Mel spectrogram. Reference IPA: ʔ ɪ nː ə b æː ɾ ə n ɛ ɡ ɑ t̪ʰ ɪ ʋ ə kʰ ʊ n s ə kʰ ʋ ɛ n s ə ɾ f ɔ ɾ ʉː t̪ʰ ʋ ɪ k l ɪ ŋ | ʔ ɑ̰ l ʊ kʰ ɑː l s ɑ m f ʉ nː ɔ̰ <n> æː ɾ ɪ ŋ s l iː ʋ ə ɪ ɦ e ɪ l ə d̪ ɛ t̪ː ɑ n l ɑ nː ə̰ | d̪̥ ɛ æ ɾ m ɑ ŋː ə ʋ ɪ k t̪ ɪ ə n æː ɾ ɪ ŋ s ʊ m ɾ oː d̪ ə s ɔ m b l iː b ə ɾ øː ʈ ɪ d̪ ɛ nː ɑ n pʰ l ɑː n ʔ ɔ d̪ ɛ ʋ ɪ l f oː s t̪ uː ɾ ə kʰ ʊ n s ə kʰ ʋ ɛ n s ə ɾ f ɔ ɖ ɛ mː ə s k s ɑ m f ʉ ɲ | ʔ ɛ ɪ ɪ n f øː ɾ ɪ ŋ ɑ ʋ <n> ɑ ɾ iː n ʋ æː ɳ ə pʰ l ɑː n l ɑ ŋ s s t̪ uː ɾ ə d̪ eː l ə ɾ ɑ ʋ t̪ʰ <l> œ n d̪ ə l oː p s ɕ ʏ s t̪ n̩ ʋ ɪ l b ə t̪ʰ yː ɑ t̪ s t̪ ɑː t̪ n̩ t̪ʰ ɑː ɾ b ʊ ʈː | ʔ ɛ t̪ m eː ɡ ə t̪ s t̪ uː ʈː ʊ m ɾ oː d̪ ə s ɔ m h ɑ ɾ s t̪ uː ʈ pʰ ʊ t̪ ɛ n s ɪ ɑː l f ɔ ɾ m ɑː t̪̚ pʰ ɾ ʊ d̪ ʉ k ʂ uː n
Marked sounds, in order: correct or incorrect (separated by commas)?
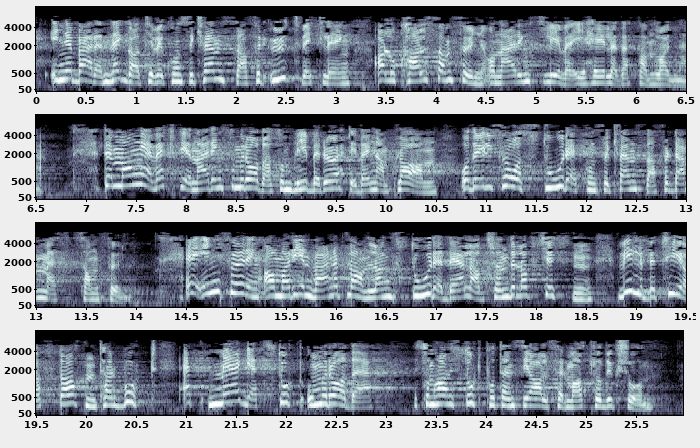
correct, incorrect, incorrect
